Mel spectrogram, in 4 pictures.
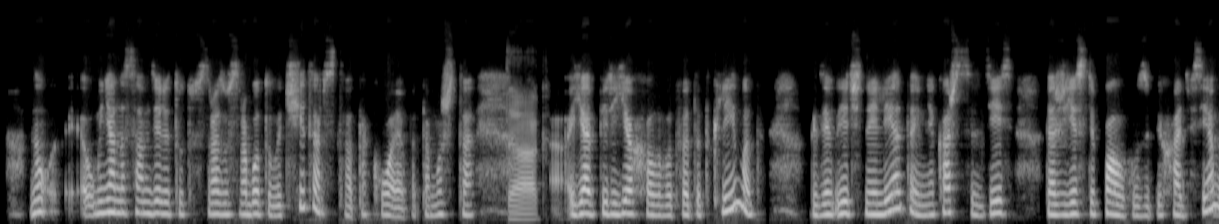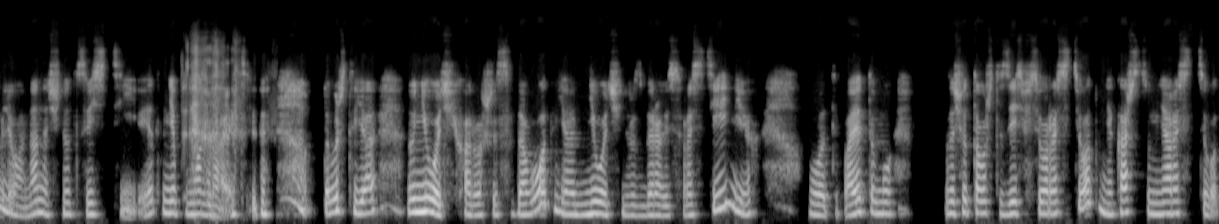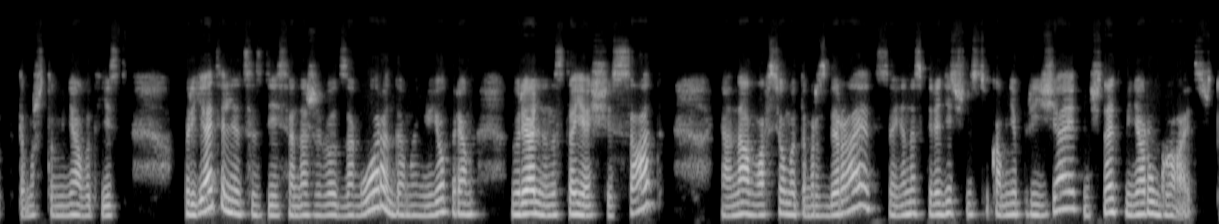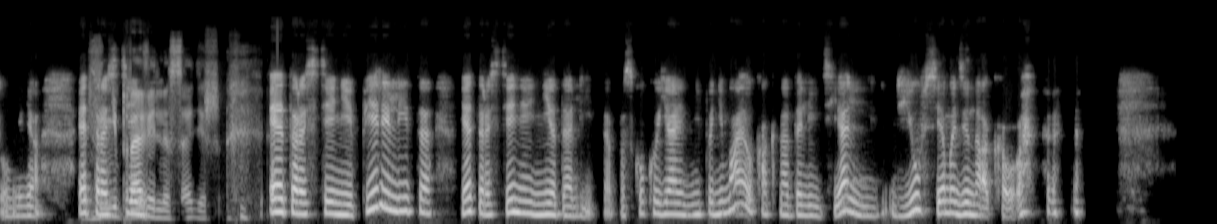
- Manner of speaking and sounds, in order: in English: "читерство"; tapping; chuckle; chuckle; chuckle
- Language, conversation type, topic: Russian, podcast, Как лучше всего начать выращивать мини-огород на подоконнике?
